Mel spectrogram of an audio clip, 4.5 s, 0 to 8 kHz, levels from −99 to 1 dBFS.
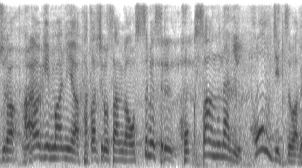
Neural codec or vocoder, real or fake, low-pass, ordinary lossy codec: codec, 24 kHz, 3 kbps, HILCodec; fake; 7.2 kHz; none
